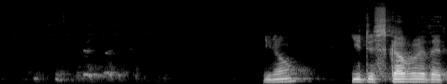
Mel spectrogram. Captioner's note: laughter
